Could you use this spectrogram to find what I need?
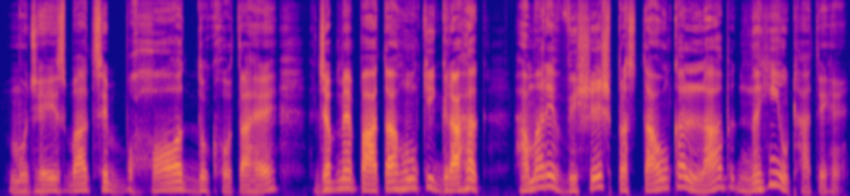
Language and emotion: Hindi, sad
